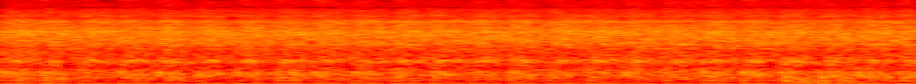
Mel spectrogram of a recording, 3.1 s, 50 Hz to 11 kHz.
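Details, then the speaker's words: 2011 VW Tiguan 2.0 turbo, crank no-start with code 01259 (fuel pump relay open/short to ground): steady starter whir, even compression pulses, no firing; fuel pressure near zero and not building. "no fuel pressure because 60 is probably the lowest we can read oh there it goes see that we're not building fuel"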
